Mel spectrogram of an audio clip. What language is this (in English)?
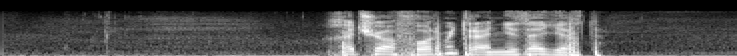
Russian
